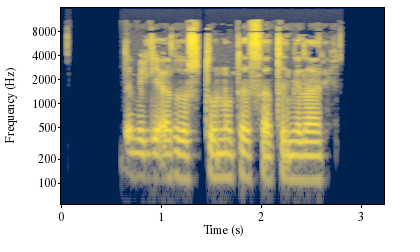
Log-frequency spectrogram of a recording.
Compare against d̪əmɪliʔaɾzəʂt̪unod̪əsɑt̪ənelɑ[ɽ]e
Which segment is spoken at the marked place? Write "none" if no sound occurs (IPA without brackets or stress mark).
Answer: ɾ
